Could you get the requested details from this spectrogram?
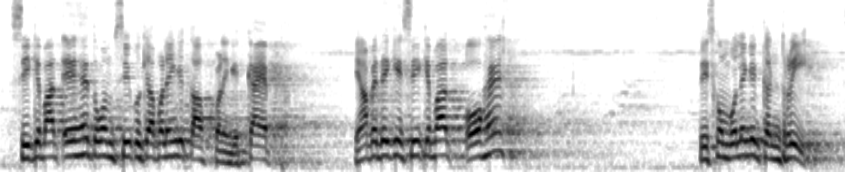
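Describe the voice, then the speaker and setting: एक पुरुष शिक्षक बोर्ड पर सबक समझाते हुए, धीरे-धीरे और हर मिसाल के शब्द को कई बार दोहराते हुए।. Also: male voice, high-pitched. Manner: slow, repeats example words several times. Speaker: English teacher. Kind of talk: classroom lesson at a board. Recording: echoey room with long reverb.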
